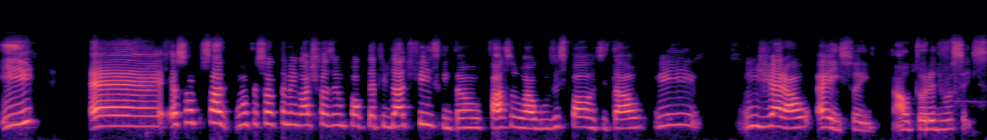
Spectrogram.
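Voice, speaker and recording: A woman with a high pitch speaks at a moderate pace with ordinary pitch variation and big swings in loudness. The sound is dry and close with no echo, over a quiet background. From Brazil, Pernambuco (Recife). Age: 20s. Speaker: fanfiction author. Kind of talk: interview.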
